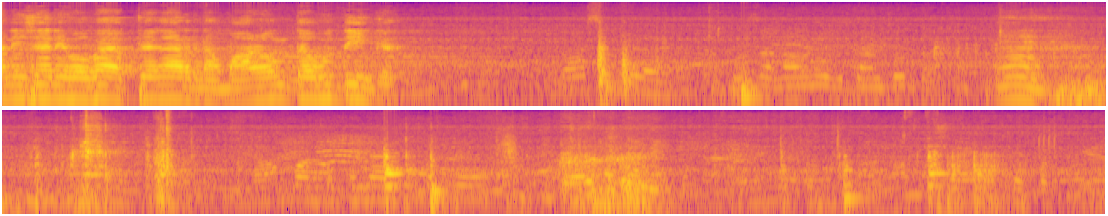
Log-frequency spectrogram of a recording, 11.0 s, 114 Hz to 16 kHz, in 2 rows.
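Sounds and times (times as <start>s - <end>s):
faint voices: 1.0s - 11.0s.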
